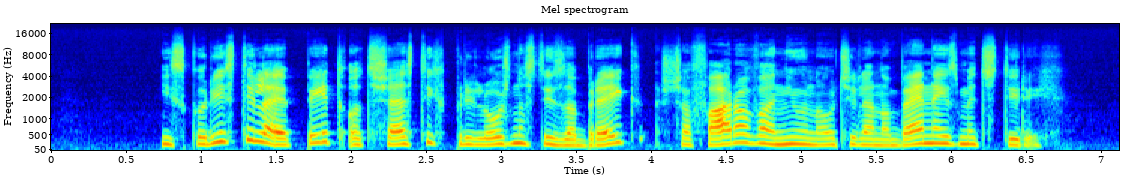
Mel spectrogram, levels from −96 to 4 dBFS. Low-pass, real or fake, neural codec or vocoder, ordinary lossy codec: 19.8 kHz; fake; vocoder, 44.1 kHz, 128 mel bands, Pupu-Vocoder; none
